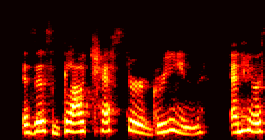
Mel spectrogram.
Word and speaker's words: Gloucester Green: It is that stop you wanted, but it's pronounced Gloucester Green.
